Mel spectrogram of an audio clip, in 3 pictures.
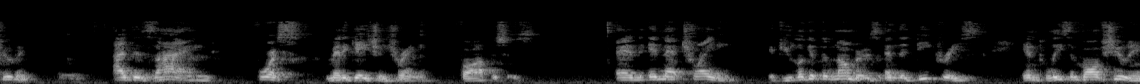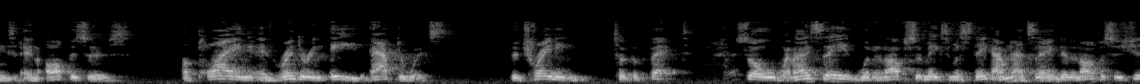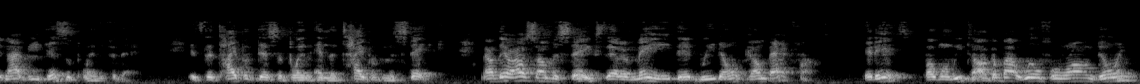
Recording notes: audio from a public meeting of the Chicago Police Board on Feb 22 2024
